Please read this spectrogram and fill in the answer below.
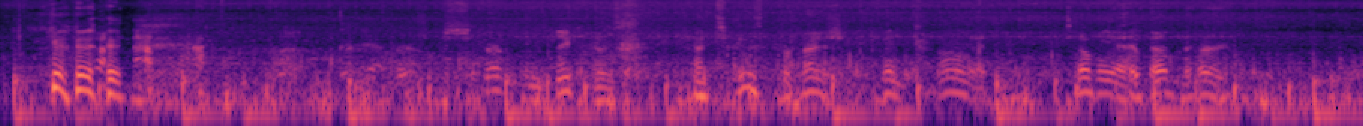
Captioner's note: laughter and indistinct comments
